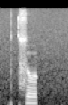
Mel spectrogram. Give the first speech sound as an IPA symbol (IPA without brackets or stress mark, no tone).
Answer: t͡s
